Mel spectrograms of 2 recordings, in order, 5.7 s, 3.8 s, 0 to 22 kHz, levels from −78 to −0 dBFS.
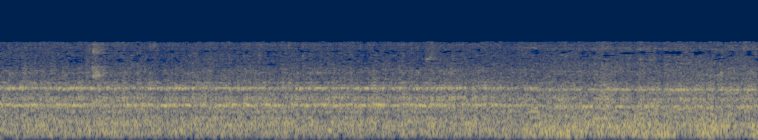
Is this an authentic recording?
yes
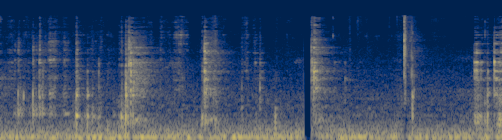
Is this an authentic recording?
yes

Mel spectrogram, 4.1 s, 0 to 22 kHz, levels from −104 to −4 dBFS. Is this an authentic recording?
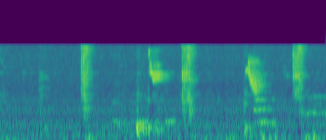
no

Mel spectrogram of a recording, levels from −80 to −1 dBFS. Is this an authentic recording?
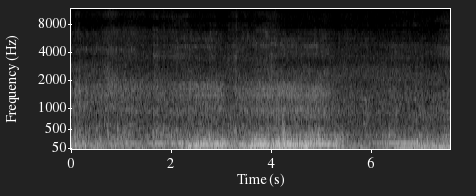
yes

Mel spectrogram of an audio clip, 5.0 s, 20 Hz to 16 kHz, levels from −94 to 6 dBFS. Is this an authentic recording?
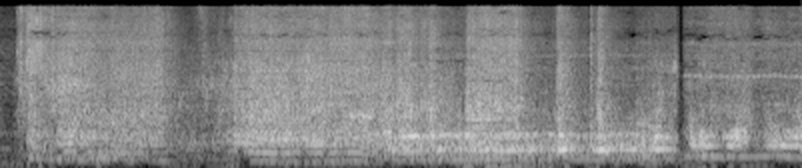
no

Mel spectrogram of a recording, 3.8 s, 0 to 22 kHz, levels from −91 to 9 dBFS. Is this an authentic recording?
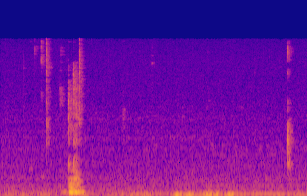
yes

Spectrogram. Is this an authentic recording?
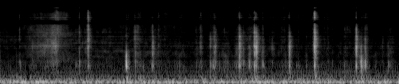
no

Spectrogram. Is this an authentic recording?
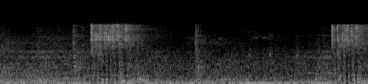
no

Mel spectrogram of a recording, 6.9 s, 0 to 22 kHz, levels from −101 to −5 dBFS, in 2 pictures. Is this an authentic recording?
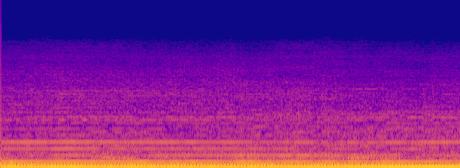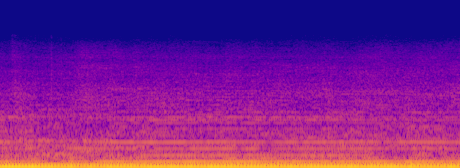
no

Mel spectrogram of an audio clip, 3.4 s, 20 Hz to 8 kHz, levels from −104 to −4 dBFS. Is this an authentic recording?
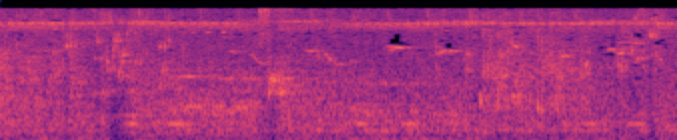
yes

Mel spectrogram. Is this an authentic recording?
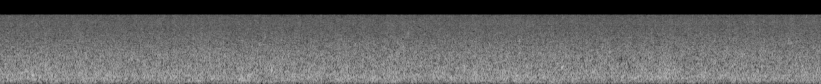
yes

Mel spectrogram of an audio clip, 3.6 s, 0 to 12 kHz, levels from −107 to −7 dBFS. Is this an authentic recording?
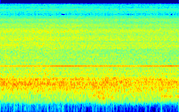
yes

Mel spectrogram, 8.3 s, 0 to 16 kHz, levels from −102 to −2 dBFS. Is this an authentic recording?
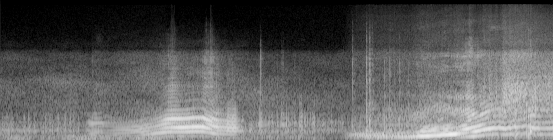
yes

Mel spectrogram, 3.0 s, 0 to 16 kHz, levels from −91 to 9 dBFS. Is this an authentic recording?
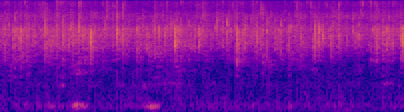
yes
